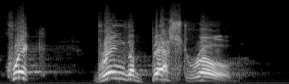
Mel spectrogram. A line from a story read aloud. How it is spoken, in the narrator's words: shouting to his servants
